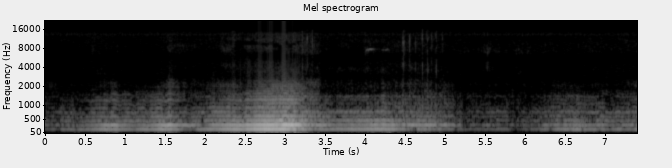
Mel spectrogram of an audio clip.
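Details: Low, steady humming drone of European hornets (Vespa crabro) in flight, swelling to a loud peak around three seconds as one passes close, then fading and rising again.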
